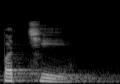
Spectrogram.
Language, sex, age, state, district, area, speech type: Hindi, male, 30-45, Bihar, Samastipur, urban, read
